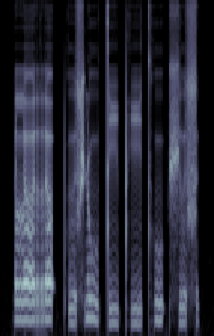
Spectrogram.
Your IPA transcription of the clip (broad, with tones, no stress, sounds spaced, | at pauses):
l ʌ˧ r ʌ˧ ʔ pʼ ɯ˨ s ɳ u˦˨ t̪ i˨ pʰ i˨ t̪ʰ u˦ ʔ ʃ ɯ˧ s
